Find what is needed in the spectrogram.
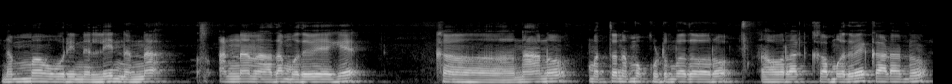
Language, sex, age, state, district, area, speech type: Kannada, male, 18-30, Karnataka, Chamarajanagar, rural, spontaneous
